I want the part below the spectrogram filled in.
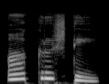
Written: ಆಕೃಷ್ಟ

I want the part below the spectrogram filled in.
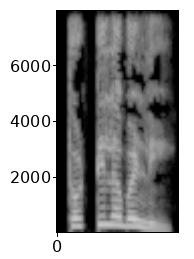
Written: ತೊಟ್ಟಿಲಬಳ್ಳಿ

